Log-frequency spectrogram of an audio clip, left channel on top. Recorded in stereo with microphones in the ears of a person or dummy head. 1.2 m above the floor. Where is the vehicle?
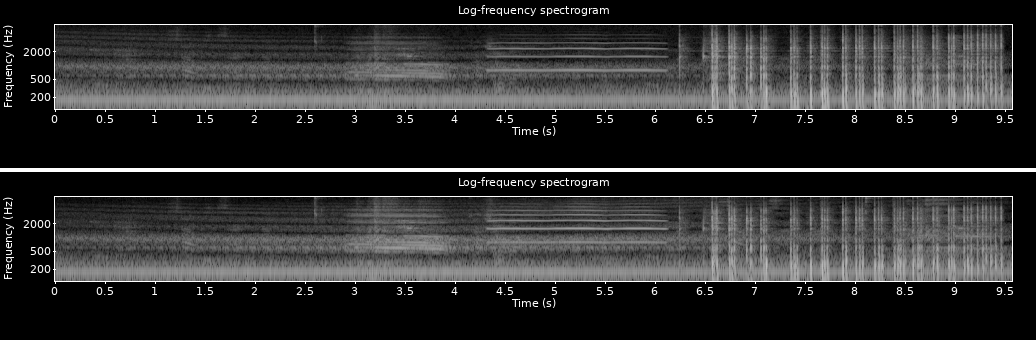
5° left (ahead or behind); by 9.6 s 80° right.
